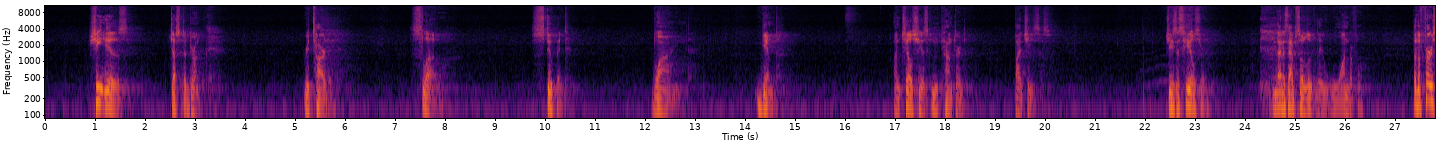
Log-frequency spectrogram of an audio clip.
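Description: A middle-aged man preaches through a microphone in short phrases with pauses, in a reverberant hall.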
